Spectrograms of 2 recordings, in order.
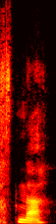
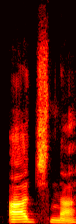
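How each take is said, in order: First: The middle consonant is an h sound. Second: The middle consonant is a j sound.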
